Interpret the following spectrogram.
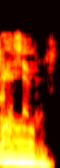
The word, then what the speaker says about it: OSOM: of essential have started a new company called awesome products which is spelled osom and pronounced awesome i'm sorry i'm laughing but no it's it's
